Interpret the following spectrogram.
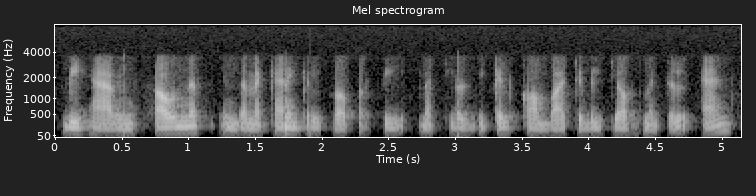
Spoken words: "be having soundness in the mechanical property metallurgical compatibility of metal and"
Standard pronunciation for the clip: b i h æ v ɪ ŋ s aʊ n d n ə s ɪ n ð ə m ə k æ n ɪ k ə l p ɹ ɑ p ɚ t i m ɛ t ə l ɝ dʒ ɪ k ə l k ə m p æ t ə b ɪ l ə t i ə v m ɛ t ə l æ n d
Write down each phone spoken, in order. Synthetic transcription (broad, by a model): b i h æ v ɪ ŋ s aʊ d n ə s ɪ n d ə m ə k æ n ɪ k ə l p ɹ ɑ p ɚ t i m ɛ t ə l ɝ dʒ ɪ k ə l k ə m b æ t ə b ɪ l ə t i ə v m ɛ t ə l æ n d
